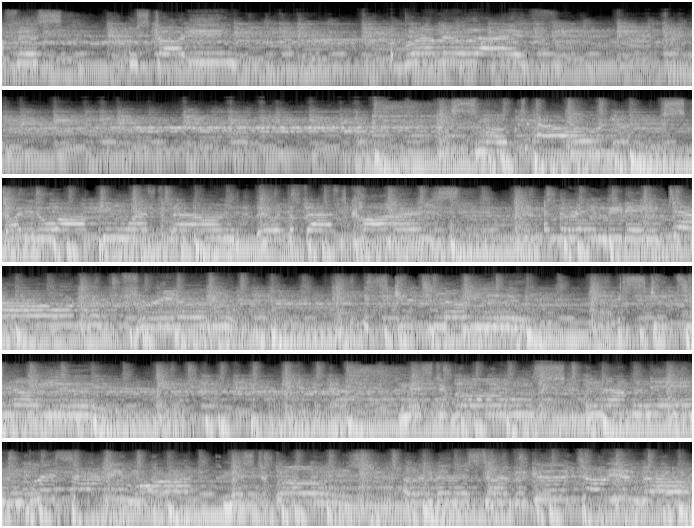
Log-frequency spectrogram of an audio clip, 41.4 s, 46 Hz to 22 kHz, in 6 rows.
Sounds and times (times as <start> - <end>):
Music: 0.0 - 41.4.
